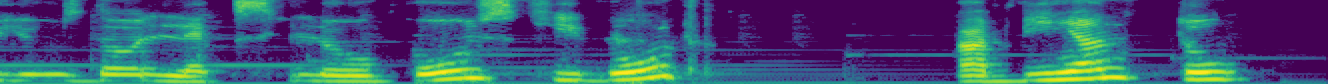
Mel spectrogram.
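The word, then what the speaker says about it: à bientôt: A bientôt. A bientôt is called see you soon. A bientôt. A bientôt. Correct. Again, over here if you see I am not pronouncing the last letter.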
